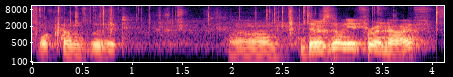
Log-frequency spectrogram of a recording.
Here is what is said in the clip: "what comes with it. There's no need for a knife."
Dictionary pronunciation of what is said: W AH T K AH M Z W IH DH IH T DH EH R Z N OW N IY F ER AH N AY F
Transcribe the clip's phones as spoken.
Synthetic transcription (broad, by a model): W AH T K AH M Z W IH DH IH T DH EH R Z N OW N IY F ER AH N AY F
